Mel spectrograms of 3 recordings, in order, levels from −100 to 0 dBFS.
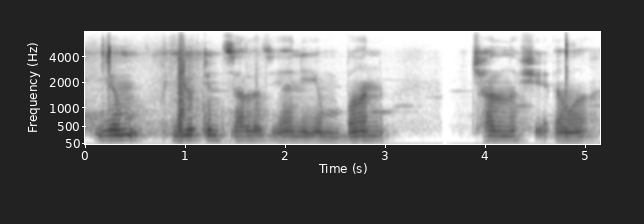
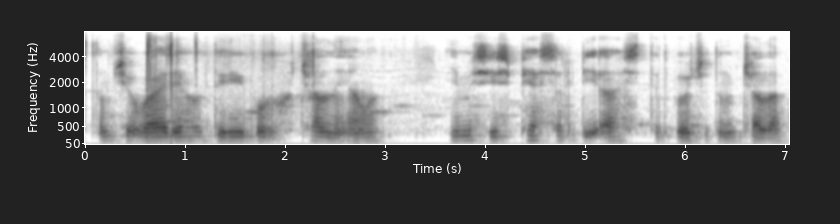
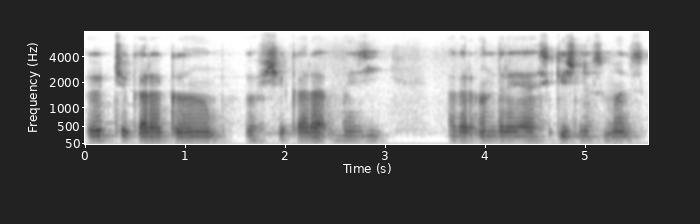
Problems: none marked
